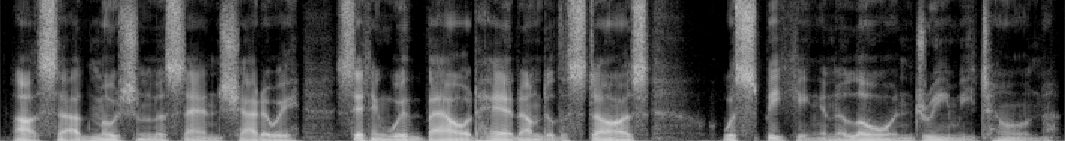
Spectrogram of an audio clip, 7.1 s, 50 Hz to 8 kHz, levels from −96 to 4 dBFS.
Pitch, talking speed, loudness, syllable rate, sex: 80 Hz, 160 wpm, -20 LUFS, 4.8 syllables/s, male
